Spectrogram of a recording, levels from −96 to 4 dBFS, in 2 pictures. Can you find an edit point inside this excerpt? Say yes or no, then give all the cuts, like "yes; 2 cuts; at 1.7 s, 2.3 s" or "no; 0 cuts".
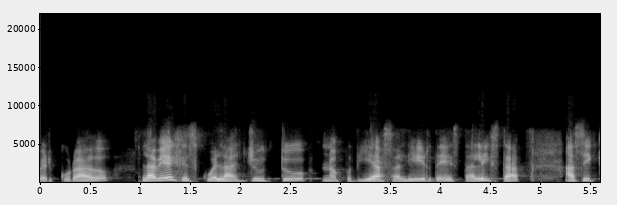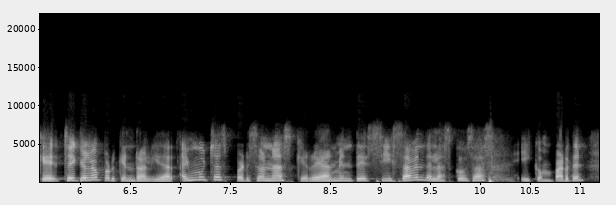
yes; 1 cut; at 0.9 s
